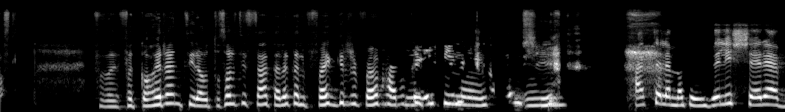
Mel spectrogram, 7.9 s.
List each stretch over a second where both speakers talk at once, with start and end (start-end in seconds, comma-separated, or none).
3.8-5.6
